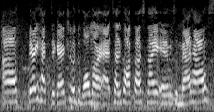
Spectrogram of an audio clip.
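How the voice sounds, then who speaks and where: A young woman being interviewed in a busy indoor mall, talking in a chatty, rushed way with lots of fillers. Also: high voice, steady tone. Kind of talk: casual street interview. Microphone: handheld reporter mic. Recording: noisy crowded mall.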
